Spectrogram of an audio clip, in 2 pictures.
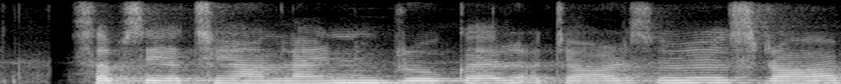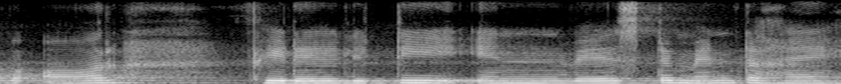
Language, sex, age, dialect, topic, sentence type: Hindi, female, 18-24, Awadhi Bundeli, banking, statement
